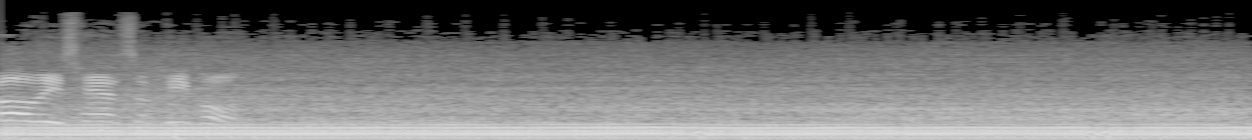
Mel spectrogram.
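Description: A vintage car engine chugs steadily at idle up close.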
